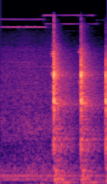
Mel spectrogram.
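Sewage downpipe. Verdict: Empty.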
